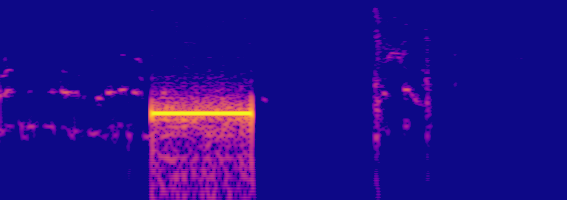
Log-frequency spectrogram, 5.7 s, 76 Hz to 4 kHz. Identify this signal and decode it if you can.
Ringback tone (Europe, 425 Hz).
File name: out- -2012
